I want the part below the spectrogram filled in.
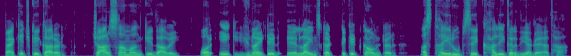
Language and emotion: Hindi, neutral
